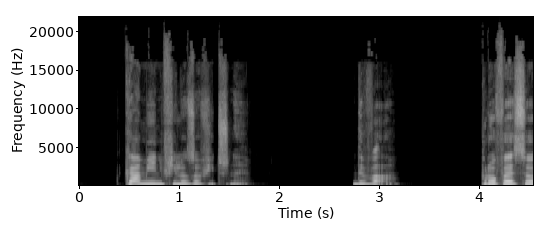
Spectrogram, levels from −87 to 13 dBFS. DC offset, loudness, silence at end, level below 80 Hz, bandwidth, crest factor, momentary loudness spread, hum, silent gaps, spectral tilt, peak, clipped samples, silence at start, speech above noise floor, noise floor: under 0.1%; -20 LUFS; 0 s; -48 dBFS; over 20 kHz; 20 dB; 17 LU; none; 2.19-2.73 s, 3.59-4.01 s; -4.5 dB/octave; -2 dBFS; under 0.1%; 0.45 s; over 71 dB; under -90 dBFS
